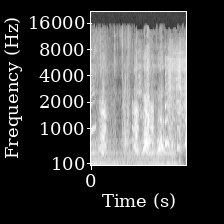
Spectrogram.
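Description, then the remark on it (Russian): A dog barks in a quick series of fairly loud woofs mixed with high, whiny whimpers, over a steady low background hum. “Хорошая собачка!”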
